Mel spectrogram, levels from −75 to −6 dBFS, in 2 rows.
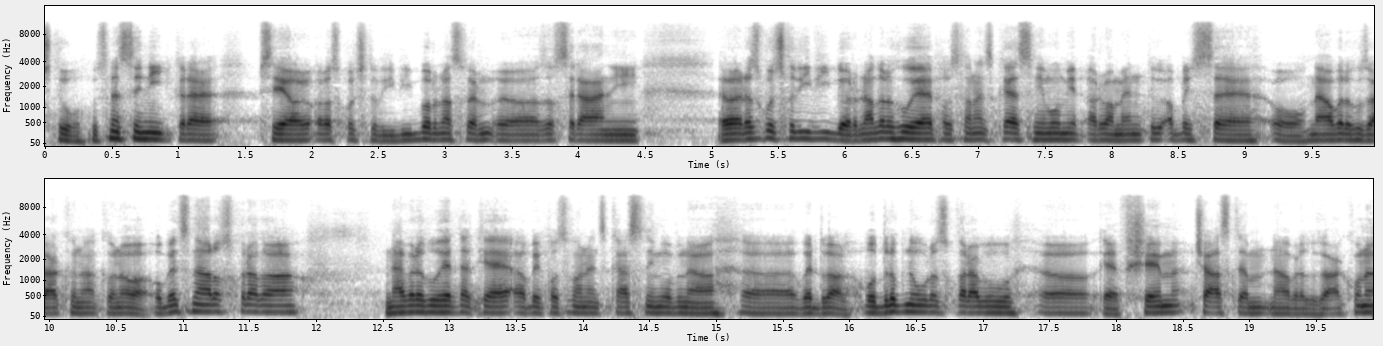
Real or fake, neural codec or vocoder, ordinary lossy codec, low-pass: fake; codec, 16 kHz in and 24 kHz out, 0.9 kbps, LongCat-Audio-Codec, four codebook decoder; AAC, 64 kbps; 10.8 kHz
